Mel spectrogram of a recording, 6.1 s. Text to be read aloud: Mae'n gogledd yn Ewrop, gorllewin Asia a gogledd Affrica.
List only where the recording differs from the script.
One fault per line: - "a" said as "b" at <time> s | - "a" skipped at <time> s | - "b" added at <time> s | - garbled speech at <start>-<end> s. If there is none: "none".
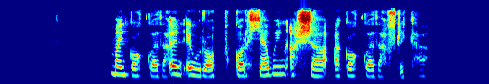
none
